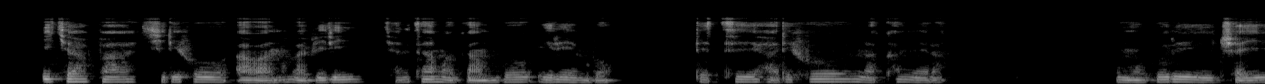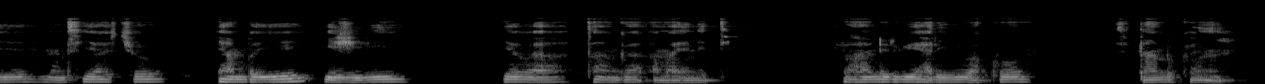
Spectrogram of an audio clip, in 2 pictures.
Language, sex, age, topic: Kinyarwanda, male, 18-24, government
